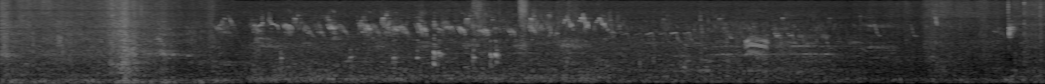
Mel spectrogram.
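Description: Faint chirping of birds, with a busy run of short high chirps a few seconds in and scattered calls after, and two dull knocks near the start, the louder about a second in.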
